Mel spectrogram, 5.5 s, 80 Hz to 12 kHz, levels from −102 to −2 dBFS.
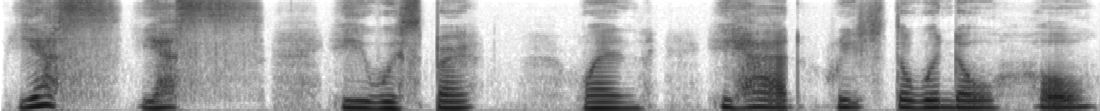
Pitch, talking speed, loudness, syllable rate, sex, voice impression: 205 Hz, 120 wpm, -19 LUFS, 3.4 syllables/s, female, feminine, slightly young, slightly adult-like, thin, tensed, powerful, bright, slightly hard, clear, slightly halting, slightly cute, slightly cool, very intellectual, slightly refreshing, sincere, very calm, slightly friendly, slightly reassuring, elegant, slightly sweet, slightly lively, slightly kind, slightly modest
